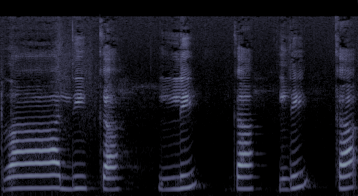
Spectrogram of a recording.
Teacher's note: ذال کو کھڑا زبر ہے، لام اور کاف کو سنگل حرکت ہے، ٹچ کا ٹائم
